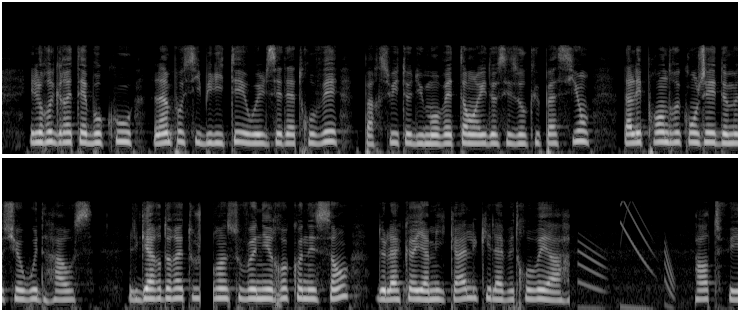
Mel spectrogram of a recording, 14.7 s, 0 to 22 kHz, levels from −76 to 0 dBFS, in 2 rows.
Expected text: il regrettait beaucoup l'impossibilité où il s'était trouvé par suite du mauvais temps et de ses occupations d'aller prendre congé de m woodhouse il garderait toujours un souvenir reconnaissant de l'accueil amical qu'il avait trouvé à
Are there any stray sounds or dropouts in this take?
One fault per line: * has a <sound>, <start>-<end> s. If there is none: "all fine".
* has a dropout, 9.3-9.5 s
* has a chirp, 13.1-14.1 s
